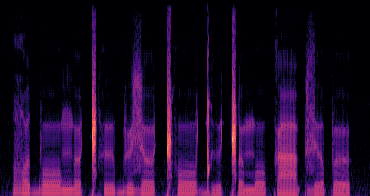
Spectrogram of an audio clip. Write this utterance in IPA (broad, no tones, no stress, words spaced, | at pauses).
ʁʷiboː ŋɵːǁʰɨːbʉ zɵːǁʰoːɡ͡ǃɨːǁɵ moːkaːp zɨə̯pɵ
